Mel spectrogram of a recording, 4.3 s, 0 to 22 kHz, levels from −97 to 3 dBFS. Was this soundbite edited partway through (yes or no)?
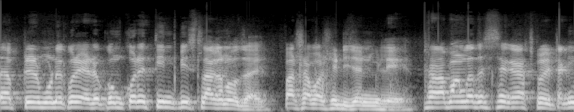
yes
